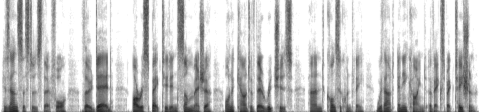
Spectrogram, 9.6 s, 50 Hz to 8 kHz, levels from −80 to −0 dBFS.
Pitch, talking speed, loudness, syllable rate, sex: 95 Hz, 140 wpm, -19 LUFS, 5.3 syllables/s, male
